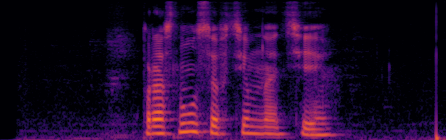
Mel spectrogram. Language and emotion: Russian, neutral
